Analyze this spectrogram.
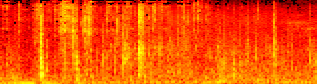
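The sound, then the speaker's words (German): Bottles in drink crates in a vehicle's cargo hold clink and rattle in irregular, jangling bursts over a low vehicle rumble as it leaves the road and crosses a mown mountain meadow to a stream, the clatter strongest early and then settling into lighter, scattered clinks. “Im Laderaum klappern Getränkekisten.”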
